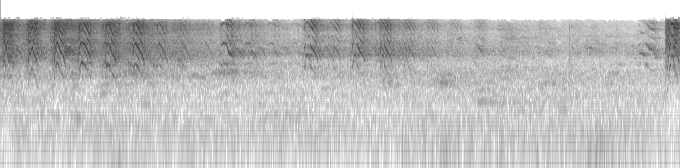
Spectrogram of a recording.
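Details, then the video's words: Parrots giving rhythmic screeching calls, roughly four per second, loud at first, then quieter and more scattered, with a final loud burst at the end. "Natural Parrot Voices"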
